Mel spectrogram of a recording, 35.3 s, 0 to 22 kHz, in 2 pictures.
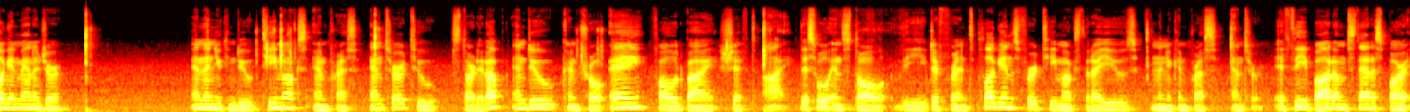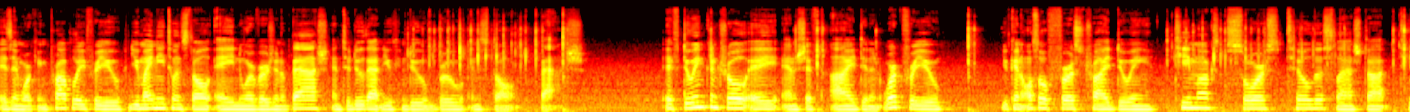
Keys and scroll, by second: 1.1 Return, 3.0-4.0 typing, 4.7 Return, 7.2 ctrl+a, 9.5 shift+i, 15.4 Return, 15.9 ctrl+1, 22.5-24.8 typing, 26.5 ctrl+a, 27.8 shift+i, 29.8 Return, 31.9-35.2 typing.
